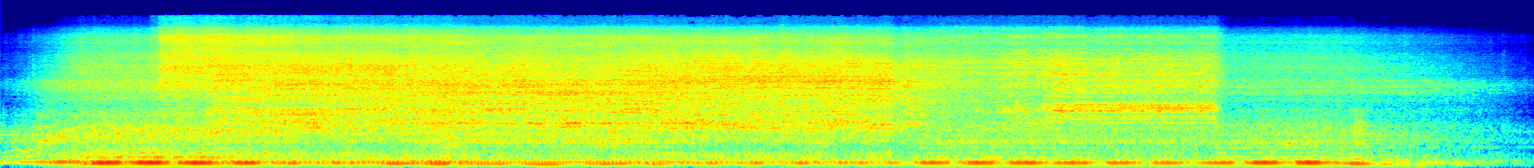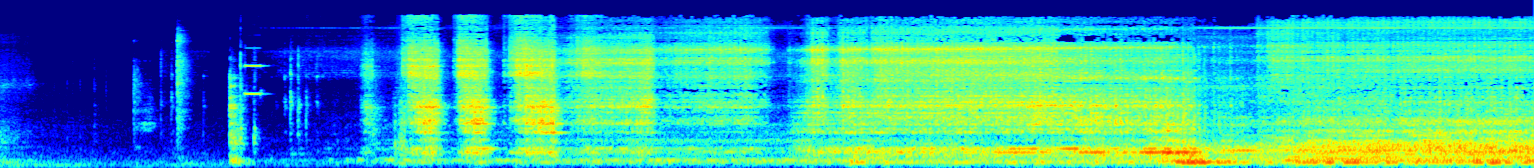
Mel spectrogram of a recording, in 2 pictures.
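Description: Shop-made belt grinder running, with a steady low hum and a dense grinding hiss as steel is held to the abrasive belt; the grinding stops and the machine winds down to silence after about fifteen seconds. After a pause, a run of sharp clicks and knocks, then a machine running steadily again.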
